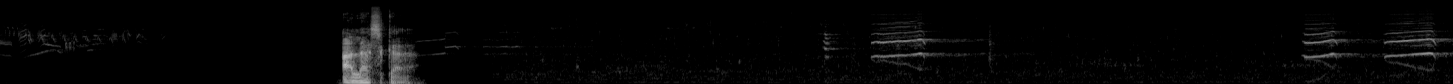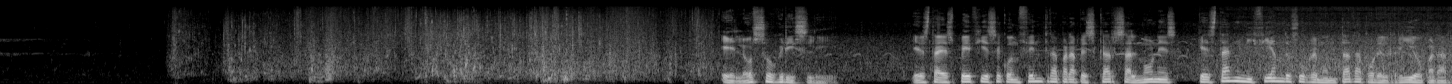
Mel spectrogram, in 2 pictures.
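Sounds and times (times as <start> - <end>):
fast-flowing river rushing: 16.2 - 29.0.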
